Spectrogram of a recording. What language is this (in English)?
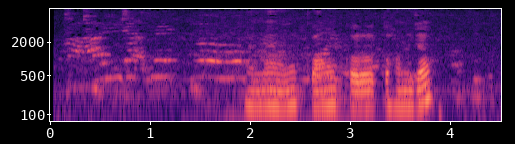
Loarki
